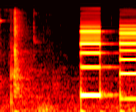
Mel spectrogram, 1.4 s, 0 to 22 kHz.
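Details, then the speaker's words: Hamilton-T1 ventilator low-priority alarm: two clear electronic beeps that do not recur, with the yellow alarm lamp lit. "there's three different levels of alarms high priority medium priority and low priority a low priority alarm"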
